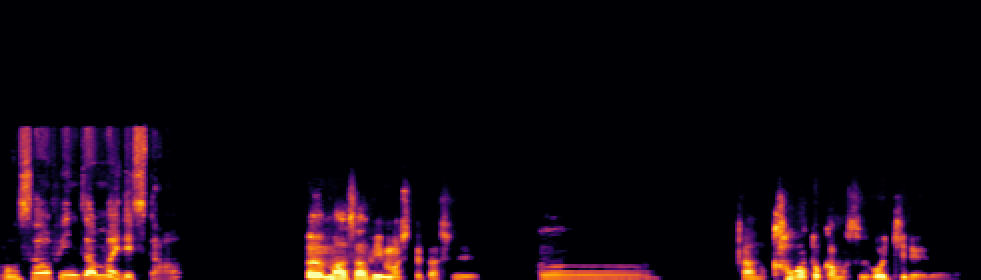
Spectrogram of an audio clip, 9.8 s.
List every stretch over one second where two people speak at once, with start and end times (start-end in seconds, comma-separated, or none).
none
